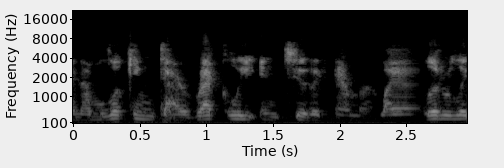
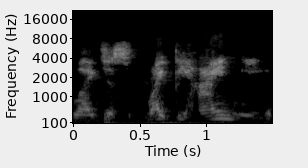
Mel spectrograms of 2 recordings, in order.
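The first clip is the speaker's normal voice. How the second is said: normal talking voice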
